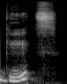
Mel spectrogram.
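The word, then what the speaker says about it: geht's: short version is we gates the we w i e like in we in english w e means how get g e h t pronounced as g-a-t-e in english comes from gehen which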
